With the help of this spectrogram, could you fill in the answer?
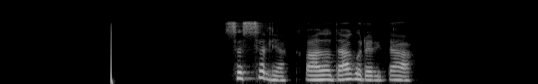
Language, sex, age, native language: Icelandic, female, 40-49, Slovak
